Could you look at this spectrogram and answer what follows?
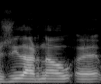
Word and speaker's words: Gilles Arnaud: So you have here proper name, Gilles Arnaud, which should be pronounced with the French pronunciation.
